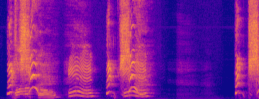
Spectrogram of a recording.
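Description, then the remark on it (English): Several loud sneezes burst out one after another, each with a strong voiced cry, followed by a brief quiet breathy pause and the start of another sneeze. “Gesundheit.”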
